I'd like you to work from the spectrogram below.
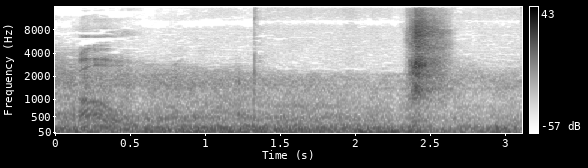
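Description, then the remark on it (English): Explosions go off during a street celebration by fans in Kansas City after a Super Bowl win, a steady low rumble of outdoor noise broken by a sharp crack and then a loud, bright blast near the end. “Evidently, fans in Kansas City have cruise missiles as well. That's actual tape of Kansas City after the win.”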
